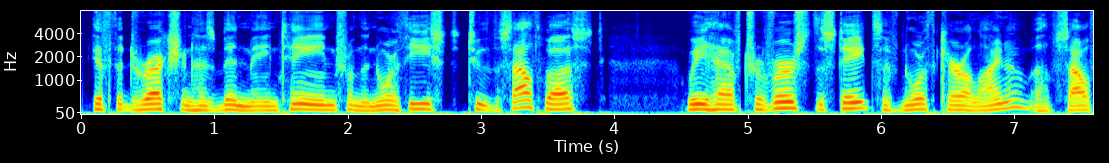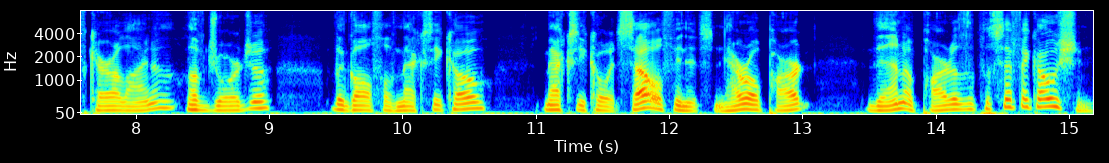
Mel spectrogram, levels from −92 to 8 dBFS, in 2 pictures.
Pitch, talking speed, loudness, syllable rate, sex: 140 Hz, 165 wpm, -18 LUFS, 5.1 syllables/s, male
